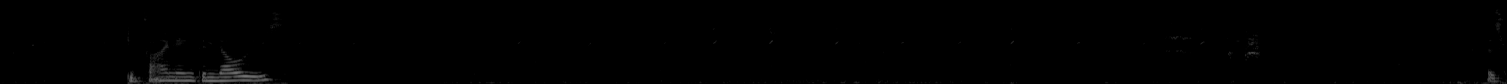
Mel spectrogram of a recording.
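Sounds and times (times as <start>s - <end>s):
high bird chirps: 11.6s - 12.6s.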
